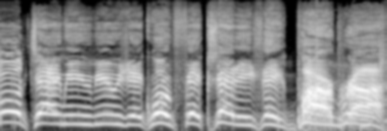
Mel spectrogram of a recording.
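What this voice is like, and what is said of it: Yelling, shouting voice. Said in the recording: “Gramps is doing his yelling thing again.”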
